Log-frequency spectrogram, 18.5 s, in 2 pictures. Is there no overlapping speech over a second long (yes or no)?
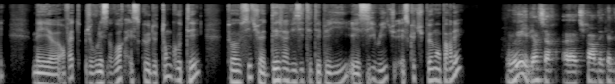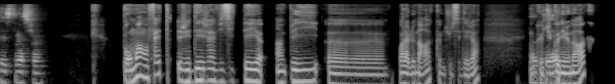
yes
